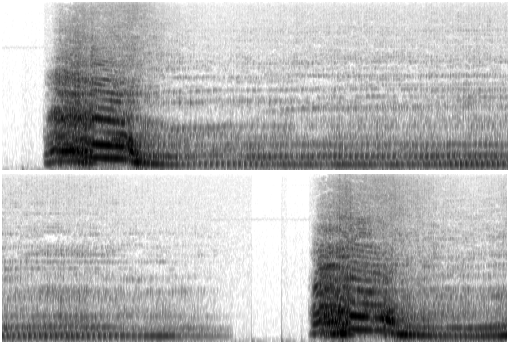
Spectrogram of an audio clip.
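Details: Elephant letting out a sudden, loud, bending bellow that drops into a long, even, low rumble lasting about seven seconds; after a short silence a second bellow begins.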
